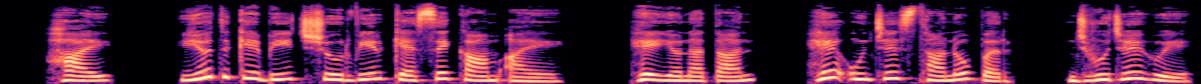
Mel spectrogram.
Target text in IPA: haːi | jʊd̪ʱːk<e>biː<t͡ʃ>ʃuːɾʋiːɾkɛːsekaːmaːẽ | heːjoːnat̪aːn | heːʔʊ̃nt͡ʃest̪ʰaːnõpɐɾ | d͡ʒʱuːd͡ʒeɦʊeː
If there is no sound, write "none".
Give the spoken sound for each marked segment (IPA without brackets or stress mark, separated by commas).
e, t͡ʃ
